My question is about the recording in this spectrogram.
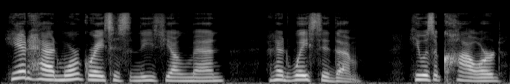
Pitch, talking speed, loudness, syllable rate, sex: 190 Hz, 200 wpm, -18 LUFS, 5.0 syllables/s, female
